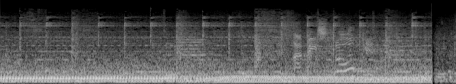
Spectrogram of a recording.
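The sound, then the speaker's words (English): An expensive car pulls up, its engine humming steadily, then its pitch drops partway through as it slows and settles into a lower idle, staying loud and continuous until a brief cut near the end. “Buddy Love pulls up in an expensive car and an expensive suit”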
